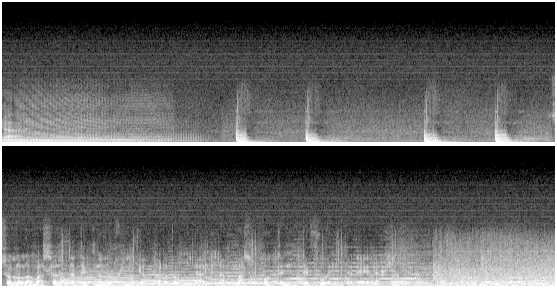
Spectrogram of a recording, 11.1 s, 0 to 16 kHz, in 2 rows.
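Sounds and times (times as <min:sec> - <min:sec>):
sustained synthesizer chord: 0:00.0 - 0:03.4.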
